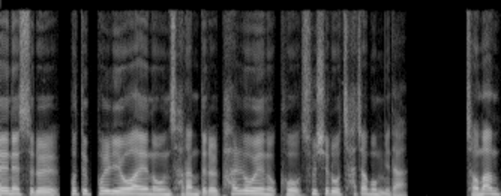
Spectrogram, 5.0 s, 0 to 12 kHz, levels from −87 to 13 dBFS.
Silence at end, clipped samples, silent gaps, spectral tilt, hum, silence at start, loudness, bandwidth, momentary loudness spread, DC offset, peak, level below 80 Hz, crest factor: 0 s; under 0.1%; 0.61-0.70 s, 0.92-0.97 s, 4.09-4.65 s; -5.5 dB/octave; none; 0 s; -17 LUFS; 12 kHz; 9 LU; under 0.1%; 0 dBFS; -48 dBFS; 16 dB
